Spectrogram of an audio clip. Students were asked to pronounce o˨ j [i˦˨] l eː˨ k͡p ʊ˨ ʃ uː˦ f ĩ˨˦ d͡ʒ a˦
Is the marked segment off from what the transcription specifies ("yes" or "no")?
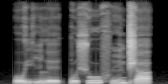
yes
